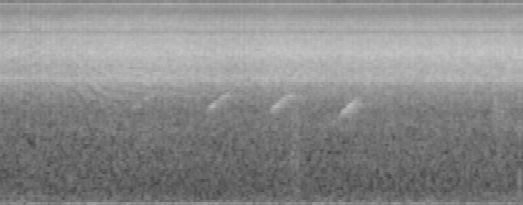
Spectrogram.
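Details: Angry western diamondback rattlesnake makes a steady, dry, hissing buzz that fills the high range through all four seconds without a break. A few short, rising chirps, probably from birds, sound faintly in the background.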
